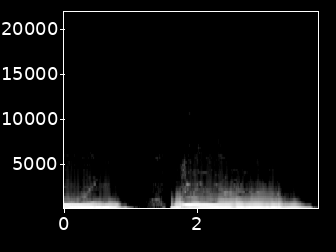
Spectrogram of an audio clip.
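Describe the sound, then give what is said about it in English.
A voice imitates a whale call: two long, loud moaning tones that glide slowly downward in pitch, separated by a short gap, the second swelling up and lasting longer. “That's the first time you've ever impersonated whales on this podcast.”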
